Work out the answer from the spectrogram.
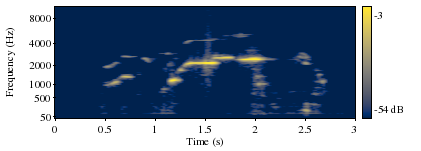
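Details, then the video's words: Elk bugling in a meadow in Rocky Mountain National Park, played back for listeners: a thin whistle slides upward in short steps, holds a long high squealing note, then breaks off with a few brief lower notes. "But for my person who voted for an elk, yes, that was the sound of an elk bugling in a meadow. So weird, right?"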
